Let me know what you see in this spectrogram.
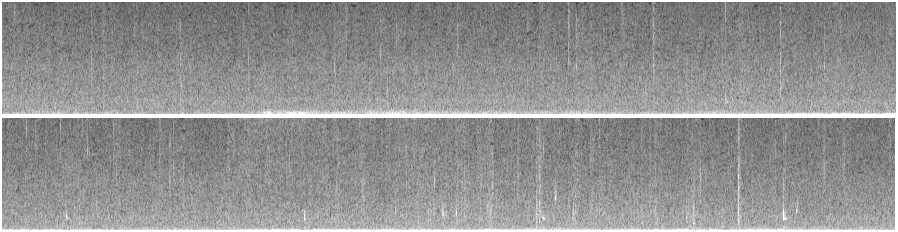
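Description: Steady rain falling, with a low rumble of thunder about three seconds in. From about eleven seconds the rain grows louder, with many sharp individual drips striking a surface.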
